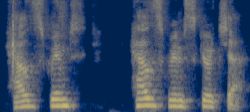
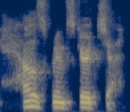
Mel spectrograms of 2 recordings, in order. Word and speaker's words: Hallgrímskirkja: Also, as I told you, the name of the church is Hallgrímskirkja. But it's spelled Hallgrímskrka. So that doesn't help you at all, does it? But I've been practicing Hallgrímskirkja.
